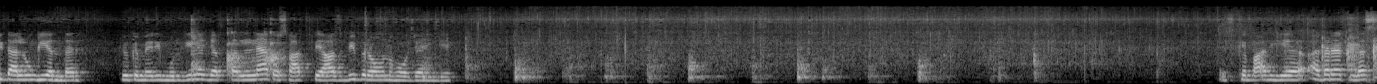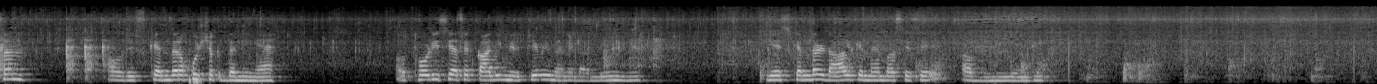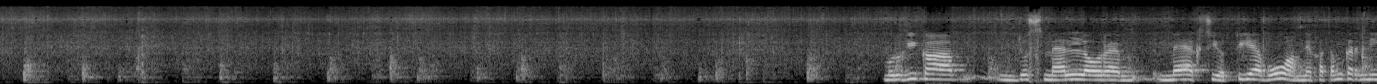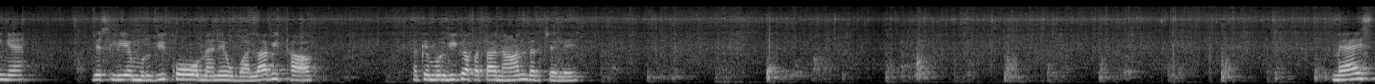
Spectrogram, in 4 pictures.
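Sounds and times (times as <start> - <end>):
food sizzling in hot oil: 0.0 - 55.0
wooden spoon scraping: 4.2 - 11.1, 19.7 - 38.0, 44.1 - 55.0.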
